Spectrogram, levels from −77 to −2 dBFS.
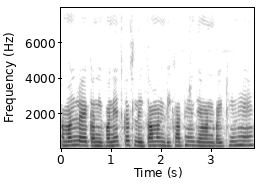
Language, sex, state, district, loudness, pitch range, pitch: Chhattisgarhi, female, Chhattisgarh, Raigarh, -24 LUFS, 210-230 Hz, 220 Hz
